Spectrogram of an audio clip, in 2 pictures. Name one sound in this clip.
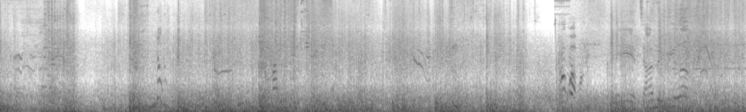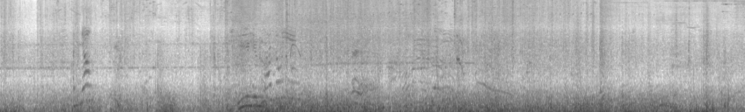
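Game sound effects play throughout.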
